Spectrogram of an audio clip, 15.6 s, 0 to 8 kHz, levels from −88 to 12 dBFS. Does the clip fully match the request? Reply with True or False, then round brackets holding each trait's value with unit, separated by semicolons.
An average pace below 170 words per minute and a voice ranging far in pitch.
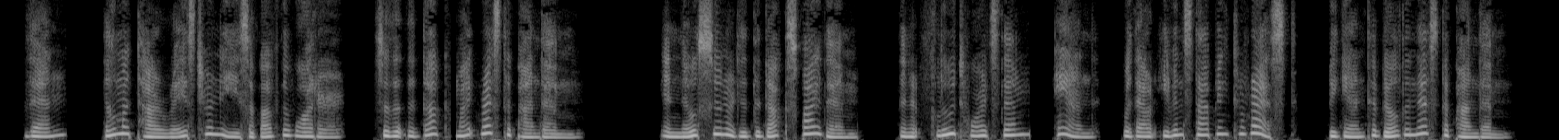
True (160 wpm; 6.7 semitones)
